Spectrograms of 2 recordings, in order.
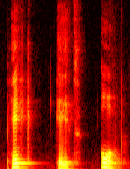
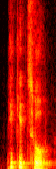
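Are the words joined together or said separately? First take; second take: separately; joined. First: The words are said separately, without linking. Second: The words run together into one linked phrase. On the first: This is how a learner might say it. "at the moment you might say" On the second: This is how a native speaker says it. "at normal speed"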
